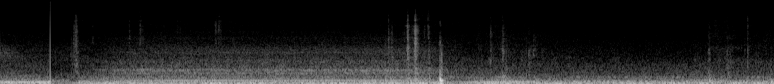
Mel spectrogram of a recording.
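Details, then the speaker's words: Turbo EG hatch engine first start after timing belt install, no alternator fitted: uneven, lumpy low rumble with shifting note; running rough, valves suspected to need adjusting, not confirmed. "so i just got off the phone with omar and he was telling me that if the valves aren't adjusted um it'll do exactly what it's doing right now"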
